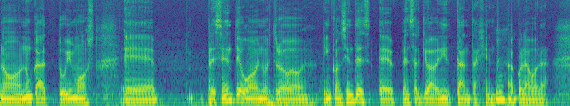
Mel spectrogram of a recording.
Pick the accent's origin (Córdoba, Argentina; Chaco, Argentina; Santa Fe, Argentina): Santa Fe, Argentina; Rosario; Como rescatista, como bombero, como rosarino.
